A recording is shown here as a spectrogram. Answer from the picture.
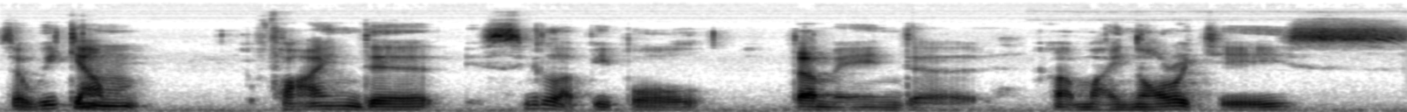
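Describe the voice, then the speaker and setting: With a Japanese accent, a man speaks at a very slow pace, pausing long and often. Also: very clean recording, silent background. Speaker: furry convention staff member. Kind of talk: interview. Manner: halting.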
